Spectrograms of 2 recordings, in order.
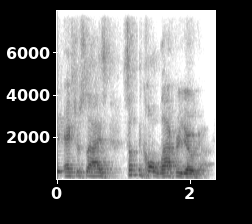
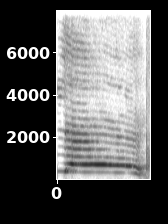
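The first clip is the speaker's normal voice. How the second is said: high, louder shout of joy; joyful yay shout; 11 semitones higher, 9 dB louder than usual. Shown as a demonstration. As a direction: cheer it out. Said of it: "And say".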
